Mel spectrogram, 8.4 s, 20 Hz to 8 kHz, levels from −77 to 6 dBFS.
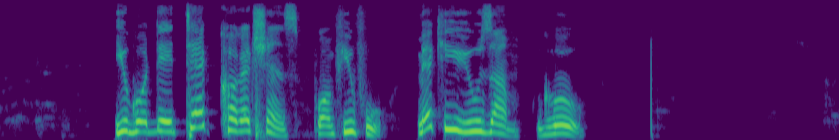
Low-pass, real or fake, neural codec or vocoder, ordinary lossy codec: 7.2 kHz; real; none; none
